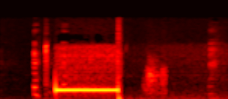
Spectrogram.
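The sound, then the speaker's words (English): Telephone tones as a prank call is dialed to a hardware store: a few short clicks, then one steady mid-pitched tone held for just over half a second, followed by a fainter, shorter tone burst. “Calling a hardware store. This is our prank call. It's the phone”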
